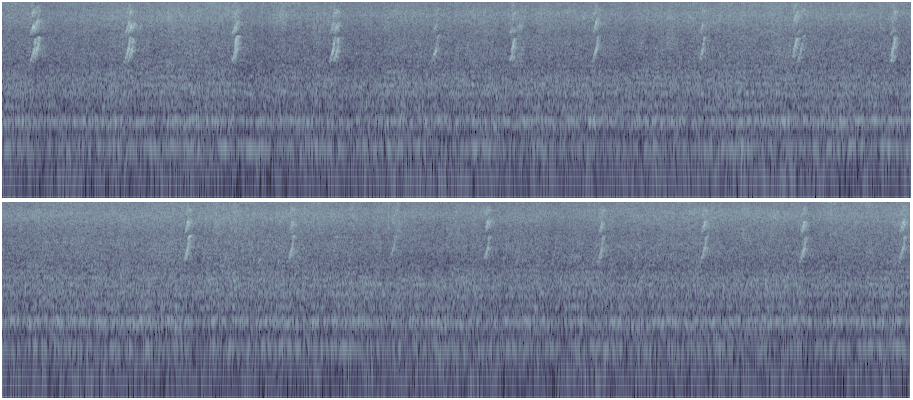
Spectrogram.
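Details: A continuous droning hum from honey bees coming and going at a Top Bar Hive entrance on nectar trips, with small sharp high ticks scattered through it at a steady pace.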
